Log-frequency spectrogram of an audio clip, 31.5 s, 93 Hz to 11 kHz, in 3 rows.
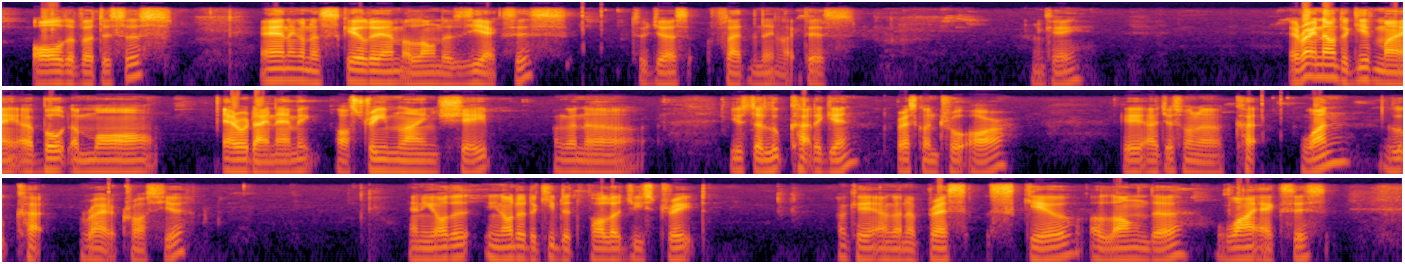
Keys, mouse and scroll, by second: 0.4 a, 0.9 a, 2.5 s, 3.0 z, 4.5 click, 4.8-7.0 middle drag, 7.0-7.7 scroll up 2, 8.6 scroll up 1, 8.7 middle click, 10.0 scroll down 1, 10.2-11.6 middle drag, 11.7 scroll up 1, 11.9 scroll down 1, 12.2-14.6 shift+middle drag, 16.0 ctrl+r, 20.0 click, 22.2-22.7 scroll up 1, 22.7 middle click, 23.3 shift+middle click, 26.8 KP_3, 28.7 s, 30.2 y.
